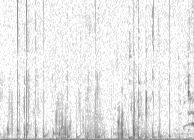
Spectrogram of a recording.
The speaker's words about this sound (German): Also ich muss sagen, ich habe nicht richtig Hunger, aber mein Magen knurrt sehr doll.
